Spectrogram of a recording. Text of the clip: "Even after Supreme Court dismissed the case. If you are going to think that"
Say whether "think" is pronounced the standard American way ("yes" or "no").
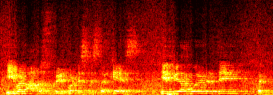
no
